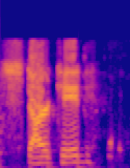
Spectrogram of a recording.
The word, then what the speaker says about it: started: The first one, started. 2 syllables. Very good. It ends with a T.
